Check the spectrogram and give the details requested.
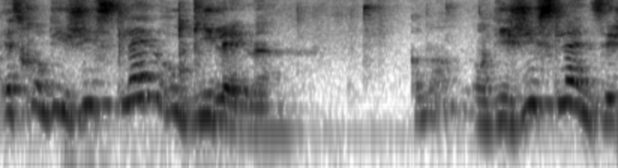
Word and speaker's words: Ghislaine: D'abord, est-ce qu'on dit Ghislaine ou Guylaine? Comment? On dit Ghislaine, c'est Ghislaine votre prénom? Non, c'est Guylaine.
